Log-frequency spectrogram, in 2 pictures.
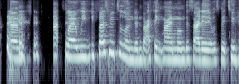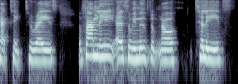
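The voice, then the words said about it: Northern English accent. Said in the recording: “you've also got an accent as well, which sounds northern”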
